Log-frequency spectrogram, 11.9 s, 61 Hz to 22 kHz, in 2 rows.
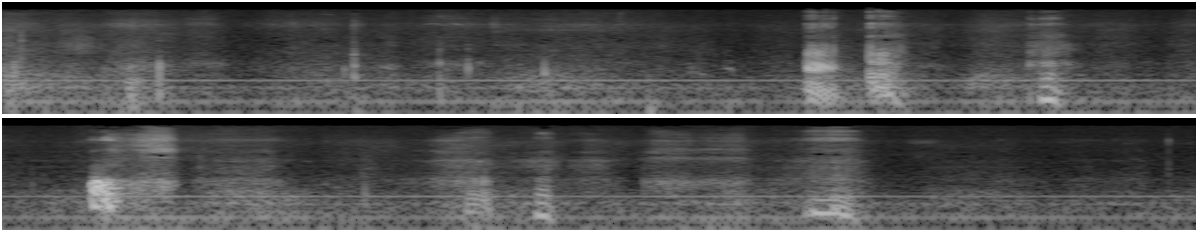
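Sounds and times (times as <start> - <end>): faint steady hum: 0.0 - 11.9.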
